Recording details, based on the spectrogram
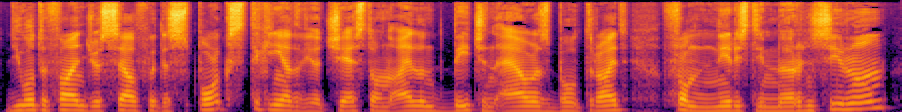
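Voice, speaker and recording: A man voicing a giant, abusive Russian parachute instructor who yells and spits as he scolds. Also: medium pitch, moderate pace, clean tone, no room sound, clean studio sound, voice pushed up, close to an everyday voice. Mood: scolding. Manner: yelling, abusive, spitting.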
